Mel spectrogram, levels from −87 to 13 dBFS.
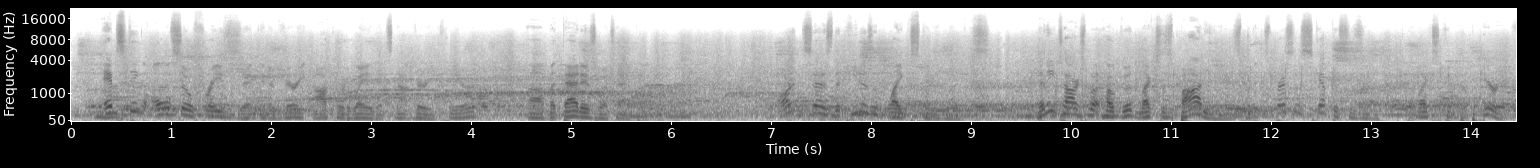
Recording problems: murmuring crowd; loud; throughout; 3 dB below the speech

